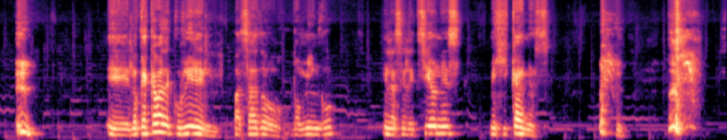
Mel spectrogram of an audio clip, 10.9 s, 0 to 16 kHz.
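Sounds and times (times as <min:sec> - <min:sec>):
person with a slight cough coughing: 0:00.2 - 0:00.6, 0:09.0 - 0:09.4, 0:10.0 - 0:10.6
speech: 0:00.2 - 0:00.6, 0:01.6 - 0:05.1, 0:05.8 - 0:08.3, 0:09.0 - 0:09.4.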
